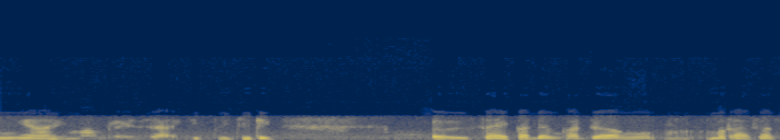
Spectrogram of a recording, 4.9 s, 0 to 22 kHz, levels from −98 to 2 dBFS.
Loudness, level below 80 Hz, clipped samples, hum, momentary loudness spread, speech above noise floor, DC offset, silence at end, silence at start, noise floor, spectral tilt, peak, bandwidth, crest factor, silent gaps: -25 LUFS; -76 dBFS; under 0.1%; none; 15 LU; 21 dB; under 0.1%; 0 s; 0 s; -46 dBFS; -8 dB/octave; -8 dBFS; 4 kHz; 18 dB; none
